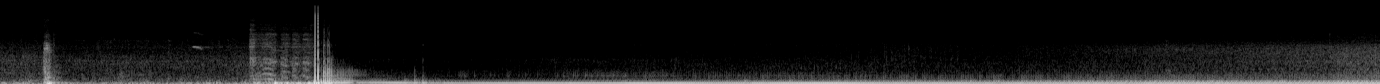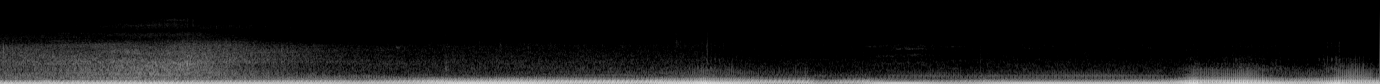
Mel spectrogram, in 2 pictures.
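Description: BMW E46 M3 straight-six through a Megan Racing aftermarket exhaust, catching after a short burst about three seconds in and settling into a steady, deep idle. Later the revs rise and fall as the car pulls away.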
